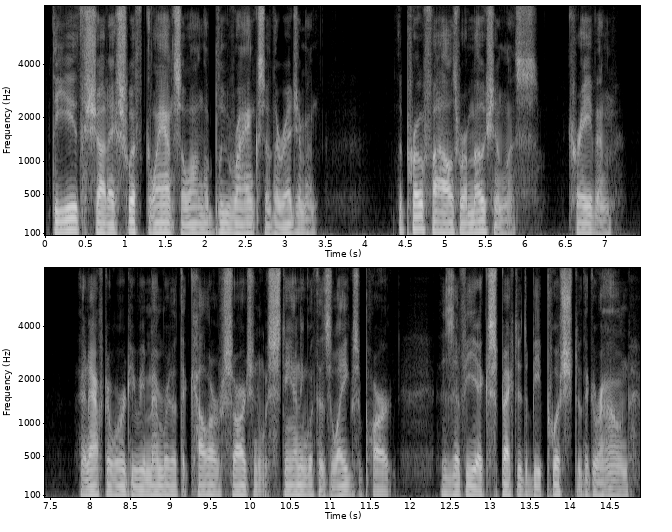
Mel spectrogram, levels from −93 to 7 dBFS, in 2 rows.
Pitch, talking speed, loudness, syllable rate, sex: 85 Hz, 170 wpm, -19 LUFS, 5.3 syllables/s, male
